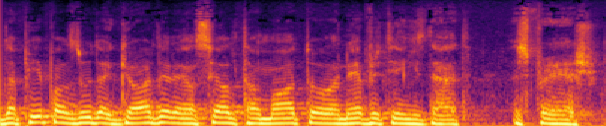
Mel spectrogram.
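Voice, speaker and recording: Over noticeable background noise and audible room echo, a man with a fairly high voice talks at a moderate pace with fairly even intonation. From Iraq. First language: Kurmanji. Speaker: community gardener. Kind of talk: interview. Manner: halting.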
